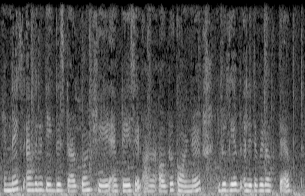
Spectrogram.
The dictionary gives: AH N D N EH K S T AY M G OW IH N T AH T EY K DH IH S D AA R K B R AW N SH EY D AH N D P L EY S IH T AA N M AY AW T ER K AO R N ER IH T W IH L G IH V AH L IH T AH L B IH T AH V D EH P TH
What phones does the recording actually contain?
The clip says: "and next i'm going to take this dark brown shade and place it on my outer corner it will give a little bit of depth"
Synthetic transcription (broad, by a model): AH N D N EH K S T AY M G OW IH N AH T EY K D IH S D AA R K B AW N SH EY D AH N D P L EY S IH T AA N M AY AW T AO K AO R N ER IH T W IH L G IH V AH L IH T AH L B IH T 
